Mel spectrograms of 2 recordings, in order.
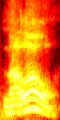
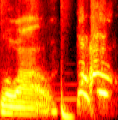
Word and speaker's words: Lawal: Please help me welcome the angelic troublemaker himself, Lol. Now, did I say your last name correctly? Yeah, it's pronounced lal.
